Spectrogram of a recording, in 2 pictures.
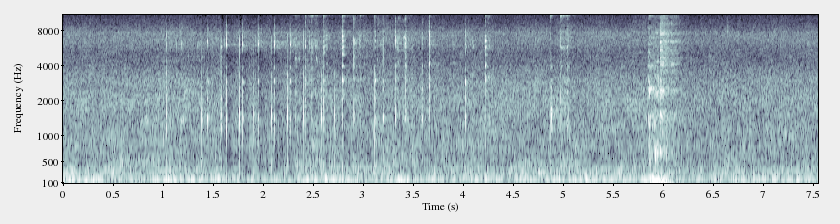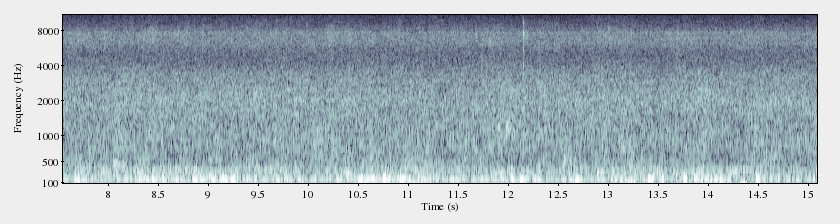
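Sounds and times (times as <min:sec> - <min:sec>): light clicks and clinks: 0:01.0 - 0:04.3, 0:04.9 - 0:05.2, 0:05.9 - 0:06.2.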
